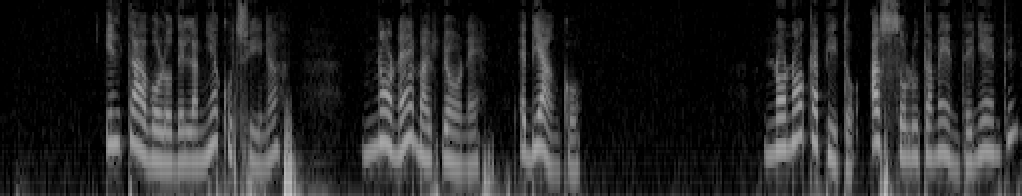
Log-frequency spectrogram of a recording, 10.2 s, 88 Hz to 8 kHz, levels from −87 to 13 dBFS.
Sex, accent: female, Italian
